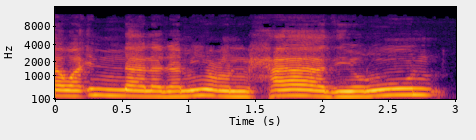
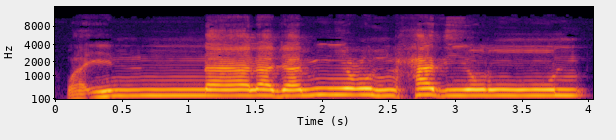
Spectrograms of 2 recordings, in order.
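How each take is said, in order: First: Said in the usual way. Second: Slow chant, حذرون as "hadhiroon"; dropped alif. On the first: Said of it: "قرأ الدوري بحذف الألف". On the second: Shown as a demonstration. Teacher shows al-Duri's reading, slowly chanting حذرون with short "ha". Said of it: "هكذا".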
